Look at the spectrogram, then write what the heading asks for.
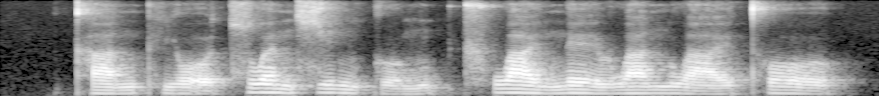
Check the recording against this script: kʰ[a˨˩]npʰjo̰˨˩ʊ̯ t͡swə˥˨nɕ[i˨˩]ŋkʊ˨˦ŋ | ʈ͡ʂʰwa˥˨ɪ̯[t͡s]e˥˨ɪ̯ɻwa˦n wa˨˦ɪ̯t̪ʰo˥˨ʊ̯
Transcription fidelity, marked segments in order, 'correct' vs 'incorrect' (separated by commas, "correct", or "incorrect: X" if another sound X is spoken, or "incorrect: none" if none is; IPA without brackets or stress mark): incorrect: a˨˦, incorrect: i˥˨, incorrect: n̪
